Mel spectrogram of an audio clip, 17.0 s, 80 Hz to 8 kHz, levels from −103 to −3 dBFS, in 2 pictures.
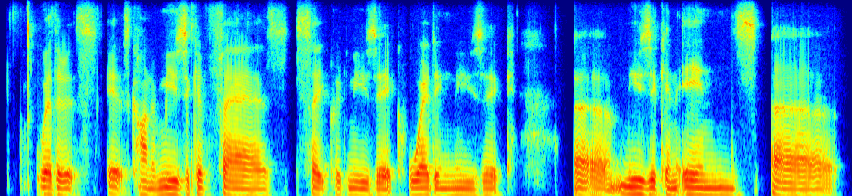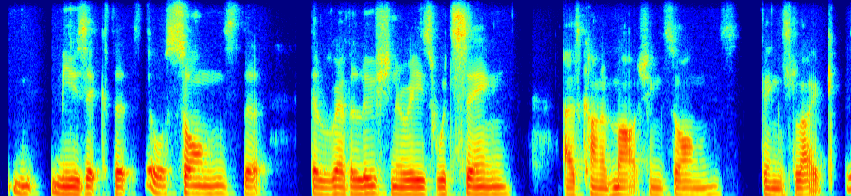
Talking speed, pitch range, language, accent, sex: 115 wpm, 100-115 Hz, English, British, male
